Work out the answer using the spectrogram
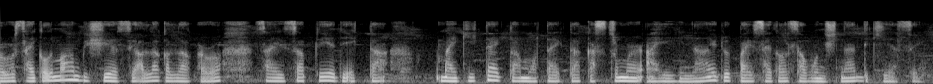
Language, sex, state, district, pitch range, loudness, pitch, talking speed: Nagamese, female, Nagaland, Dimapur, 145-165 Hz, -18 LUFS, 155 Hz, 150 wpm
